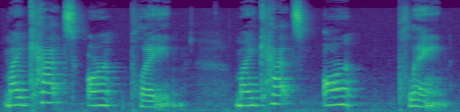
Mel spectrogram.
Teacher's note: There's no added schwa sound like in the first rule, but instead there's going to be a stop happening, a slight pause before saying the next word. · listen for a quick pause or stop after the contraction. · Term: stopped T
